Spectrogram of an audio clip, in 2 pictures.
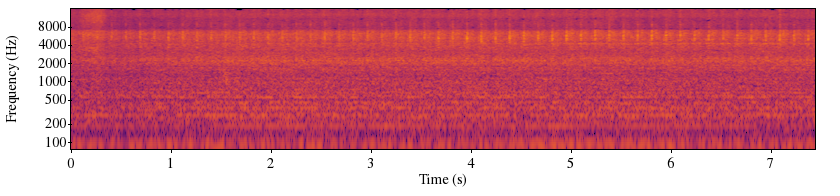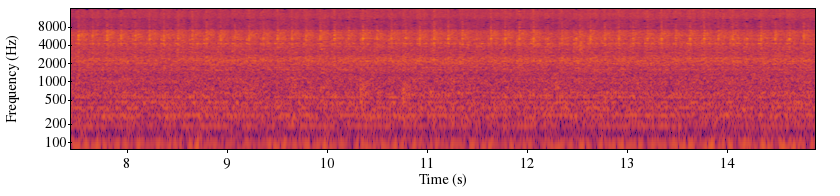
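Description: Workshop machinery running steadily: an even machine hum with a fast, regular rattle over it.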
